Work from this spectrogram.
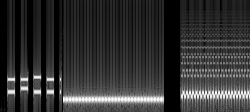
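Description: A telephone gives a quick run of keypad beeps, then a steady flat tone for about two seconds, and after a short gap a loud, bright electronic ring sounds, close and clear with no voices.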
